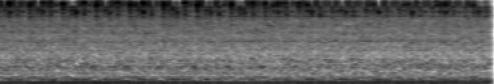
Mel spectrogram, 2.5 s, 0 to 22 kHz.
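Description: A 2014 Dodge Challenger R/T Shaker with a 5.7 liter Hemi V8 idles steadily, a smooth, even low rumble that holds constant and close with no voices.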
